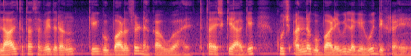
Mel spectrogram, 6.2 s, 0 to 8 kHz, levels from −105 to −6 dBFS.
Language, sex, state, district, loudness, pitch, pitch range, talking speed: Hindi, male, Uttar Pradesh, Jalaun, -22 LUFS, 115 Hz, 100-145 Hz, 195 wpm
